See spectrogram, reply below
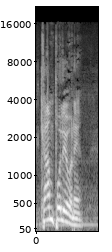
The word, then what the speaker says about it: Campoleone: That's very interesting that you guys took your city, and I think it's I know the name like Campolanoa. How do you say it? – Campoleone. – Campoleone. Jesus, that was Campoleone, very far from the right the right thing.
